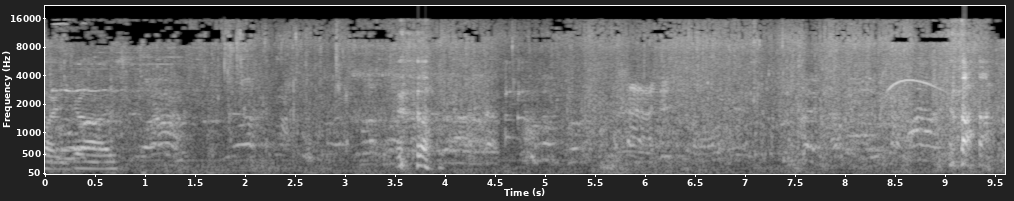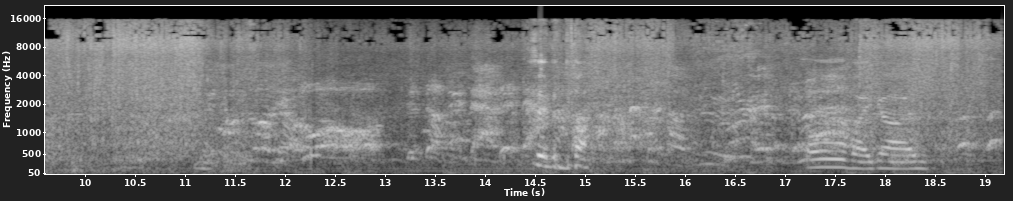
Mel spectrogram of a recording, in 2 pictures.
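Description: A young man laughs heartily close by.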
